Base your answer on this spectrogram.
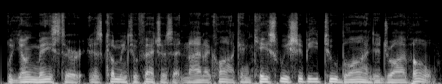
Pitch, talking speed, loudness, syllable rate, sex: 105 Hz, 285 wpm, -18 LUFS, 6.0 syllables/s, male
